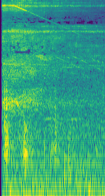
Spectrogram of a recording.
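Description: Handheld angle grinder winding down after a cut through a fibre-cement corrugated roof tile: its high whine falls in pitch and fades over the first second or so.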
